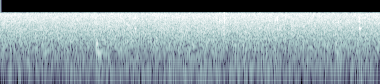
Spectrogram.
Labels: {"label": "ambient", "recorder": "HydroMoth"}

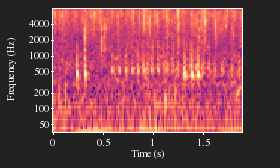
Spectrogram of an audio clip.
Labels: {"label": "biophony, rattle response", "recorder": "SoundTrap 500"}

